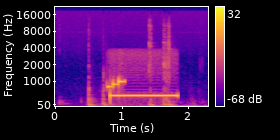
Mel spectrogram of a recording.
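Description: Telephone tones: a couple of soft clicks, then a quick rising trio of beeps followed by one steady electronic tone held for about a second. Fairly loud and close, with no talking.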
